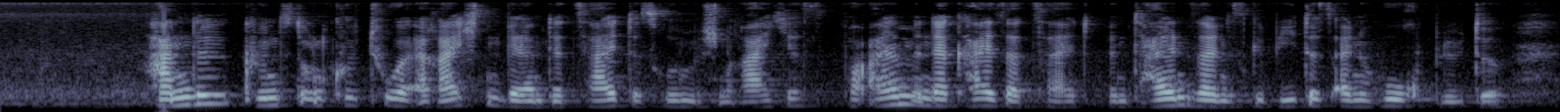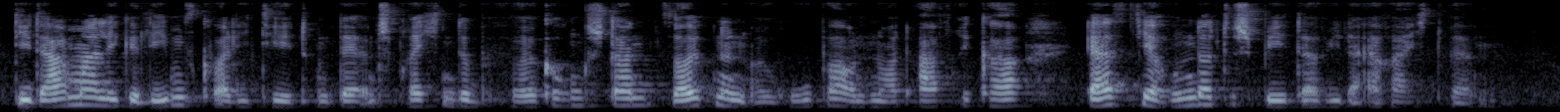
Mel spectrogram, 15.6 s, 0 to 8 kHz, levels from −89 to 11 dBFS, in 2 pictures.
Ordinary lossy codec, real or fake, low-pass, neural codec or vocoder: none; real; 7.2 kHz; none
